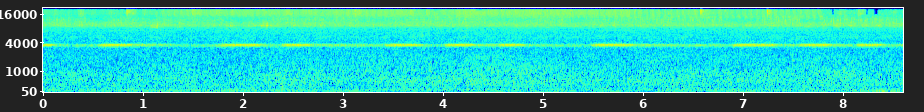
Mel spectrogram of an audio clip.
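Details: Singing crickets on a southern Crimean night with a light breeze, their thin, high, ringing chirps grouped in pulsing bursts, while a low airy rumble and faint higher drone fill the background.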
